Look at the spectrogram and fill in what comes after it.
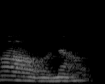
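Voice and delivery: low, soft, dismayed groan. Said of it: "And I went".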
